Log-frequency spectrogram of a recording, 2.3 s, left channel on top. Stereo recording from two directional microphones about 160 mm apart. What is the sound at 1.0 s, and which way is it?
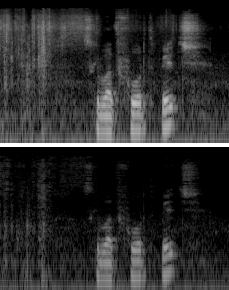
Speech, 25° left (ahead or behind).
